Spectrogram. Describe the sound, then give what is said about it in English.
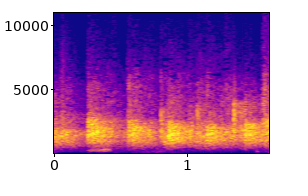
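An audience claps together in steady, dense applause that fills the whole moment without pause, a crowd of hands fairly loud, with no clear voices standing out. “Let us clap for everyone else that serves really on a daily basis as well on every Sunday here.”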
